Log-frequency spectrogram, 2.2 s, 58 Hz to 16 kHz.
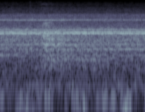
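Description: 7-inch FPV quadcopter sitting armed on the ground, its Brother Hobby 2507 1500KV brushless motors spinning HQ 7040 tri-blade props at idle: a steady high whine with a low hum beneath.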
